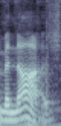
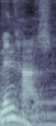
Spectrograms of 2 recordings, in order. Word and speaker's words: Minhaj: seconds into the interview she pronounced it as hassan minaj rather than hassan minhas prompting him to correct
